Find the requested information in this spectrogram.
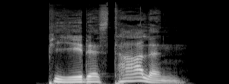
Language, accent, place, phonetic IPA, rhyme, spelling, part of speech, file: German, Germany, Berlin, [pi̯edɛsˈtaːlən], -aːlən, Piedestalen, noun, De-Piedestalen.ogg
- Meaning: dative plural of Piedestal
